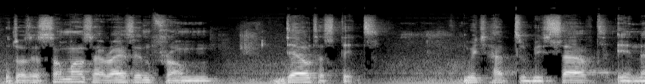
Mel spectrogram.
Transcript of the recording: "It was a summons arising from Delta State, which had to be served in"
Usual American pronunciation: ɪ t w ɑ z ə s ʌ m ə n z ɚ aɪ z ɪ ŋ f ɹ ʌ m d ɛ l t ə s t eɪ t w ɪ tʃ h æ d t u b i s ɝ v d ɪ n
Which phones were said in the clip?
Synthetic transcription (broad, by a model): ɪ t w ɑ z ə s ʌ m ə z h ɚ aɪ z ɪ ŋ f ɹ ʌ m d ɛ l t ə s t eɪ t w ɪ tʃ h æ d t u b i s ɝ v d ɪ n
